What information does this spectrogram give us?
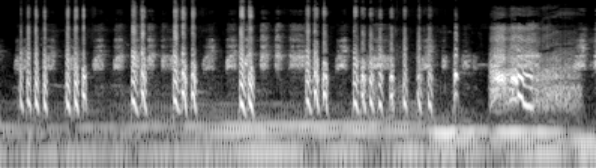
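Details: Chinese francolin pair, male and female, played as a lure for wild birds, giving a steady run of rasping, broadband note clusters repeated throughout, with a brief noisy rustle near the end.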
